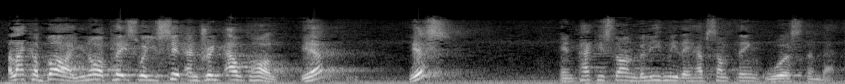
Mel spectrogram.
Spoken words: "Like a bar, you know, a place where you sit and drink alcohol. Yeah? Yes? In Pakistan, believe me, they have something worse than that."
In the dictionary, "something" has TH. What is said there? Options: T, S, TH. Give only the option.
TH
